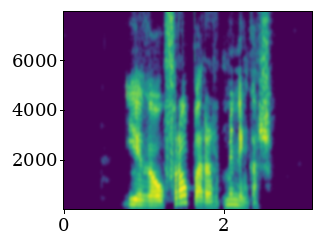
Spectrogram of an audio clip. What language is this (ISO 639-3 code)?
isl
